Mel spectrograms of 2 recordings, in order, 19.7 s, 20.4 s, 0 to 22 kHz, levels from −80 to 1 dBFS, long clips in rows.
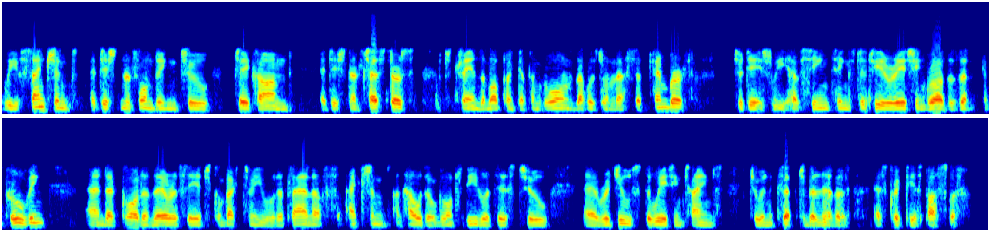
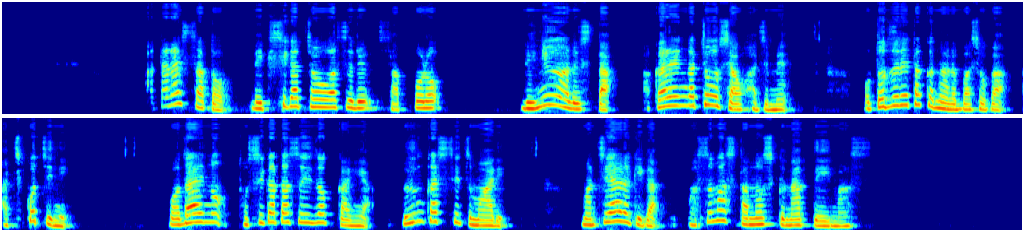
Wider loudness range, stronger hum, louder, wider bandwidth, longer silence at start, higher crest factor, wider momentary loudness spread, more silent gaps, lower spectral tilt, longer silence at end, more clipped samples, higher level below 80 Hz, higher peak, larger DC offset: about the same, 4 LU vs 3 LU; neither; about the same, -23 LUFS vs -21 LUFS; second, 6 kHz vs over 20 kHz; second, 0.05 s vs 1.5 s; about the same, 18 dB vs 20 dB; about the same, 11 LU vs 9 LU; neither; about the same, -6.5 dB/octave vs -6.5 dB/octave; second, 0.25 s vs 1.65 s; neither; second, -76 dBFS vs -70 dBFS; second, -6 dBFS vs -2 dBFS; neither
